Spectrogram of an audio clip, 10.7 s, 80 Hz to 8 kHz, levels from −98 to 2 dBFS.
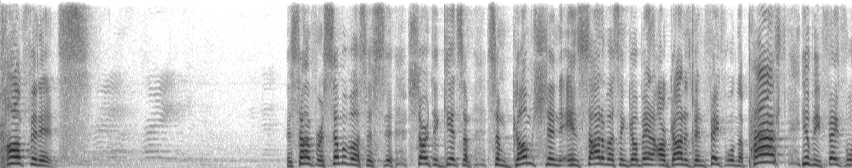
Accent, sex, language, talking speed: American, male, English, 175 wpm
